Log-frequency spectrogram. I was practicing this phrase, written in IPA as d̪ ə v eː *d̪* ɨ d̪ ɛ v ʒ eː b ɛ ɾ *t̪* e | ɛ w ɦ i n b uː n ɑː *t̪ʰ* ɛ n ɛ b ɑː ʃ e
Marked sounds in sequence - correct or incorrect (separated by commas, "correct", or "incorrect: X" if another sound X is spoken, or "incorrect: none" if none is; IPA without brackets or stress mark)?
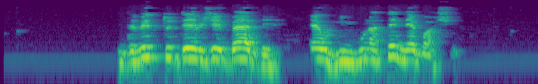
incorrect: t̪, incorrect: d̪, incorrect: t̪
